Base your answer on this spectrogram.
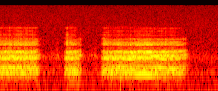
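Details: A red deer stag roars during the mating season in three hoarse, drawn-out bellows, the last one longest.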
